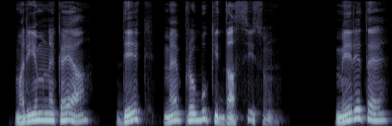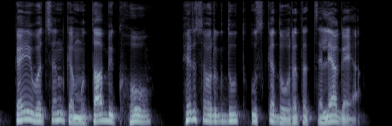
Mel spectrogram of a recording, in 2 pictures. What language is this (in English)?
Haryanvi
